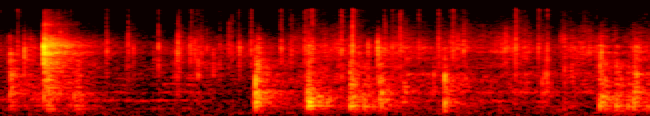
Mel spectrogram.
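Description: Onion and spices frying in a pan for kathirikai kulambu, a soft crackling sizzle with scattered pops and light stirring scrapes, fairly quiet and close.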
